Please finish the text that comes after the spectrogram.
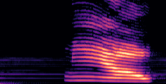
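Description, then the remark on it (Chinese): A single drawn-out cat meow, loud and clear with a slightly falling pitch and rich harmonics, lasting about a second after a brief quiet start. “怎么有猫叫呀？”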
